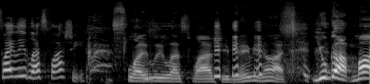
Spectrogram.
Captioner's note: laughs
